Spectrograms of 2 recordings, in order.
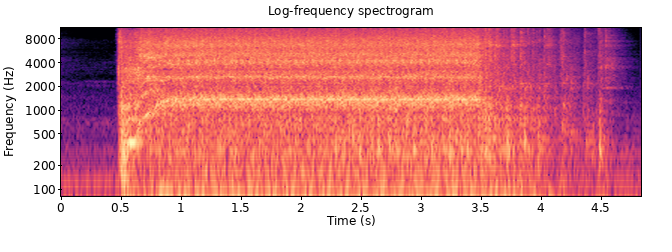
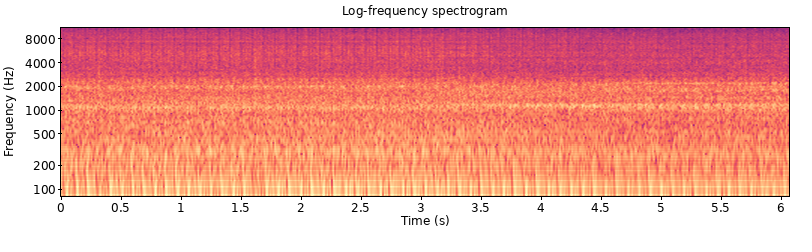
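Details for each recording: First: Kawasaki Mule repowered with a Briggs Vanguard engine in place of its blown diesel, choke on, fuel filter pre-filled: the starter spins with an even whir for about three seconds and it never catches; the owner suspects reversed fuel lines. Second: Briggs Vanguard repower in a Kawasaki Mule, restarted to check for earlier smoke, weak battery cables, off the ground: a smooth, regular low putter at steady idle with no knocks, misses or odd noises; it runs good.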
